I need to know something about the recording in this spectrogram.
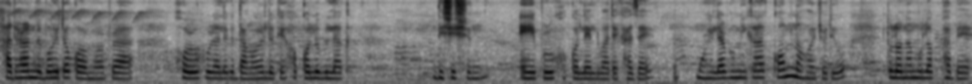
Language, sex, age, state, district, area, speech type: Assamese, female, 30-45, Assam, Kamrup Metropolitan, urban, spontaneous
